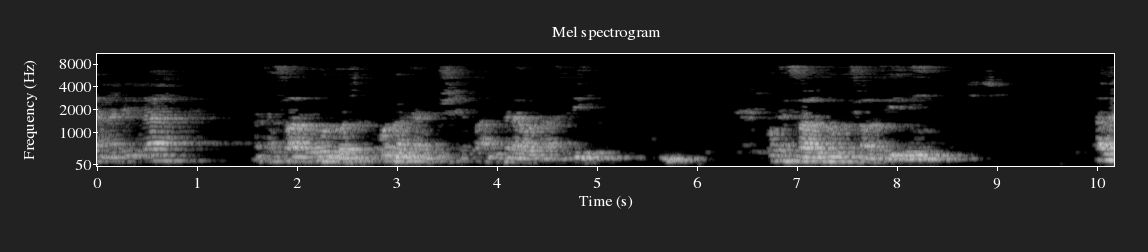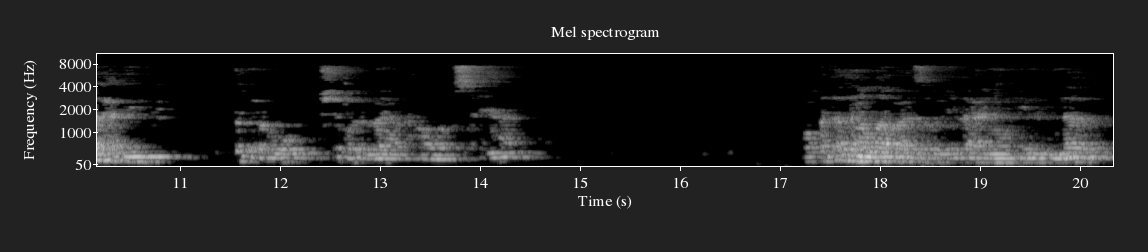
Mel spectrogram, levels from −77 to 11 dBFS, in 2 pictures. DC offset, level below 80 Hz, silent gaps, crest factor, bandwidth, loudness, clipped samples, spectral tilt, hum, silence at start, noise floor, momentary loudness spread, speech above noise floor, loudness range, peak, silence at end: under 0.1%; -68 dBFS; 9.26-9.61 s, 9.71-9.76 s, 14.81-15.21 s, 15.34-16.21 s, 16.33-16.38 s, 16.63-16.74 s, 16.82-17.03 s; 20 dB; 8 kHz; -20 LUFS; under 0.1%; -6 dB/octave; none; 0 s; -52 dBFS; 15 LU; 33 dB; 8 LU; 0 dBFS; 0 s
